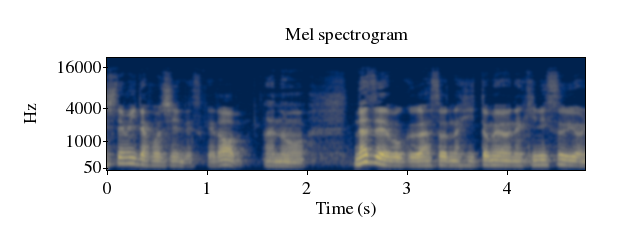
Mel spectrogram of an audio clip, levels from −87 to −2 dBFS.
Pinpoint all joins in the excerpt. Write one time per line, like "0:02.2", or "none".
0:01.5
